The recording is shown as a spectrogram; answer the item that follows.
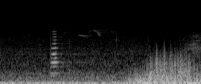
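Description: A brief car horn toot about half a second in. Near the end comes a burst of handling noise as a hand brushes over the microphone.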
